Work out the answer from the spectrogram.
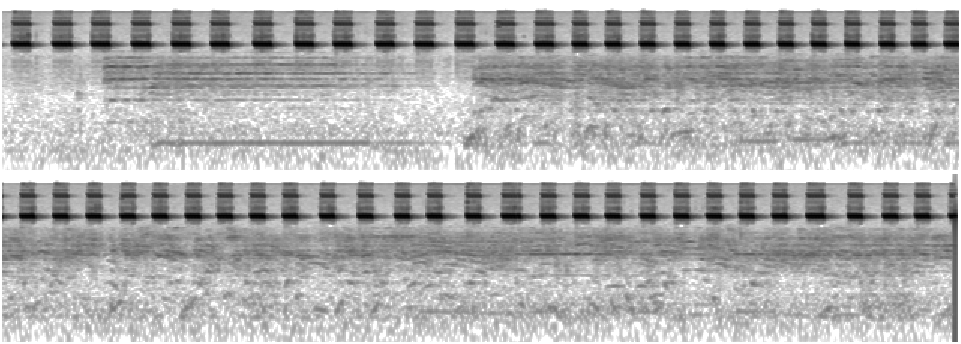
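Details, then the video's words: Loud calling of a Javanese field cricket taken from a rice field: a long run of piercing, evenly spaced pulsed chirps, roughly three each second, with a low hum and faint background noise underneath during the opening seconds. "SUARA JANGKRIK PENGUSIR TIKUS SUARA ASLI"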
